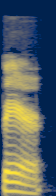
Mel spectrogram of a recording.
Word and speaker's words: Bexar: This is Texas in Bear County, which is actually Bexar, but they pronounce it Bear.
